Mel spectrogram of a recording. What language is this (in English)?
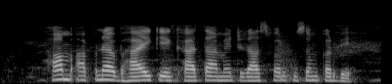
Magahi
